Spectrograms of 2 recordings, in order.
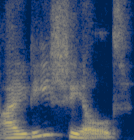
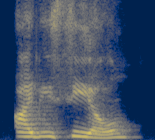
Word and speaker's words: ID Seal: What about I can also offer them ID shield. It's ID shield, right? ID seal. Seal. Thank you. I know I say it wrong every time.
